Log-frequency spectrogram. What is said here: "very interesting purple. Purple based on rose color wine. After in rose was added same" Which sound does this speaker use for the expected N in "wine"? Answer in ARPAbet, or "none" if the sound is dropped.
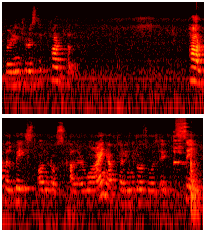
N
